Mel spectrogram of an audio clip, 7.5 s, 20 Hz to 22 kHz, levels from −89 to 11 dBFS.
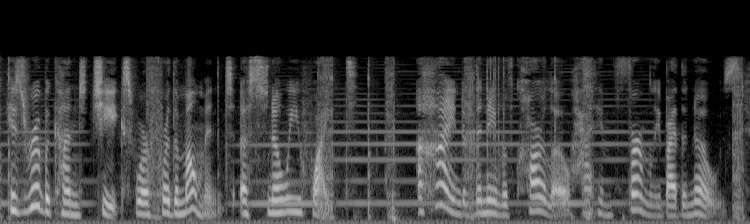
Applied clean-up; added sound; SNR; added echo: none; Squeak / Wood + Bowed string instrument; 16 dB; none.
